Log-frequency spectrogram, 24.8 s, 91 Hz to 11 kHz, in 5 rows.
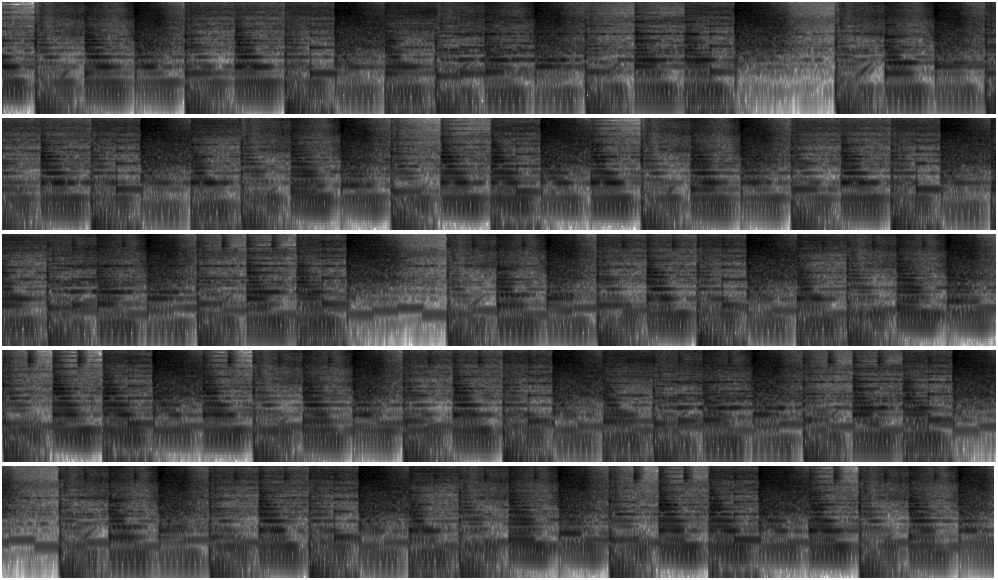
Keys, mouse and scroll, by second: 19.2 click.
